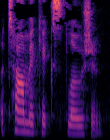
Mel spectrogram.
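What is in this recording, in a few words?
"atomic explosion", English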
